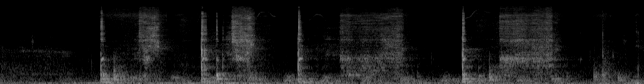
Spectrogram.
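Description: Hand jointer plane taking shavings along the edge of a wooden wedge blank, trueing it straight: about four strokes roughly a second apart after a quiet first second. Each stroke starts with a sharp click as the iron bites, then a short hiss of the cut.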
